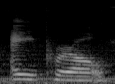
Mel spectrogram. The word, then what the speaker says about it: April: Không có sai đâu, cũng có người đọc April thiệt. Nhưng mà đại chúng đọc April dùm nha.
